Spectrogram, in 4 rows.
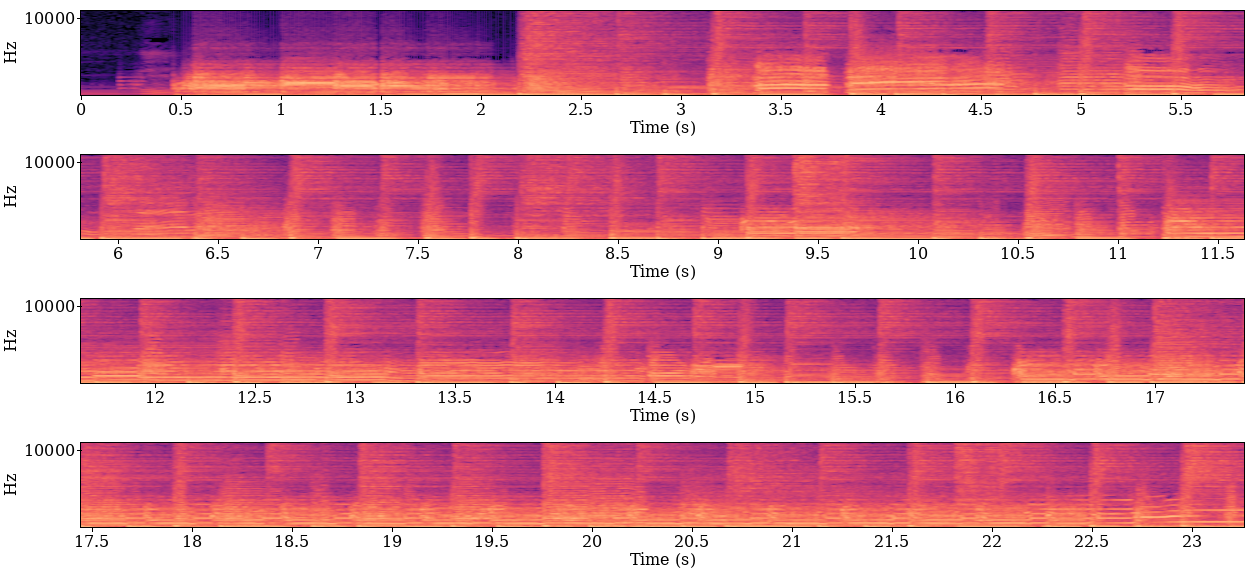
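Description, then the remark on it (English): Loud, gritty overdriven electric guitar, a 355 plugged into a Fender amp on the normal channel with no reverb and turned all the way up to 10, playing a driving rhythmic riff with a full band behind it, sustained and continuous from start to finish with no talking. “Sling that 355 over his shoulder and plug into a Fender amp on the normal channel, no reverb, and just turn it all the way up to 10, and then he would govern the guitar just by how hard he picked it.”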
